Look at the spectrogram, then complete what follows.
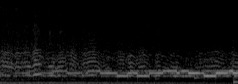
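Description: A mosquito's thin, whining buzz hovers close by, holding steady for a couple of seconds while its pitch wavers slightly up and down. No one speaks.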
